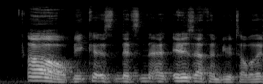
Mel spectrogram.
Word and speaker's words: ethambutol: Pronounce ethambutol. Okay. Who decided Who decided that? Oh, because that's It is ethambutol, but they're saying it It causes optic neuropathies as an adverse effect.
